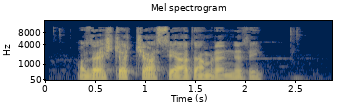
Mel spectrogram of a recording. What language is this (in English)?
Hungarian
